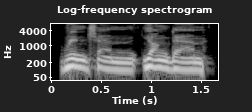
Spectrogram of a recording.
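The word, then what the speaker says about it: རིན་ཆེན་འབྱུང་ལྡན: Text: Rinchen Vyung Ildan, pronounced Rinchen Yungdan, Sanskrit Ratna Sambhava, I.C., born of a jewel.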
